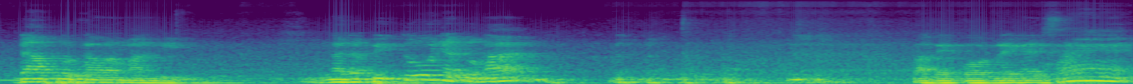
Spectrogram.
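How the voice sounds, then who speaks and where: A slow-talking man preaches in a church, joking with his listeners and asking them questions. He is heard from a distance in a very echoey hall. The sound is thin and phone-like, with faint noise behind. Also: mid-range voice. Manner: jokey, conversational, asks the congregation questions. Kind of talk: sermon.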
